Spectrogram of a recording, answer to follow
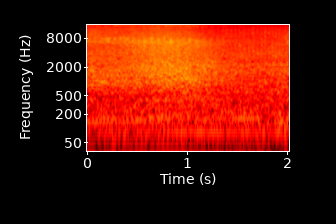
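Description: Road traffic on a multi-lane city street: a steady hum of car engines and tyres, swelling about a second in as a vehicle passes.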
